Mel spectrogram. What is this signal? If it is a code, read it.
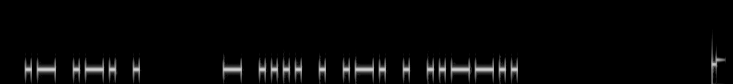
Morse code, heard as a keyed tone, about 20 wpm, 700 Hz. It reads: ARE THERE?
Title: 2x Word-Spacing - Sentences from Top 100 Words - 20wpm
